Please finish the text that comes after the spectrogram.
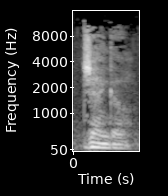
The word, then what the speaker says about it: Django: Django. Can you spell it? DJANGO. The D is silent.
